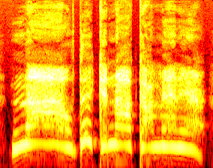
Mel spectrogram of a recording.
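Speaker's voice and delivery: high-pitched imitation of a rude refusal; mock yelling manager. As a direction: mimic a bossy manager shutting them down. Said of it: "yelled at me".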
